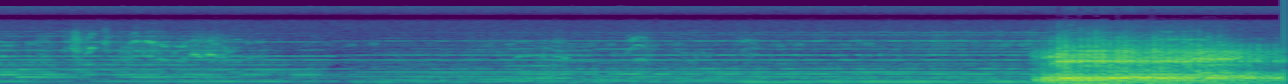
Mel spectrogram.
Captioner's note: sentimental music; small animal chitters; large animal growls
